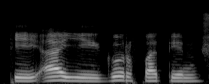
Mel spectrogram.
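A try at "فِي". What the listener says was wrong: Fi ya, jangan pi. Fi ya.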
